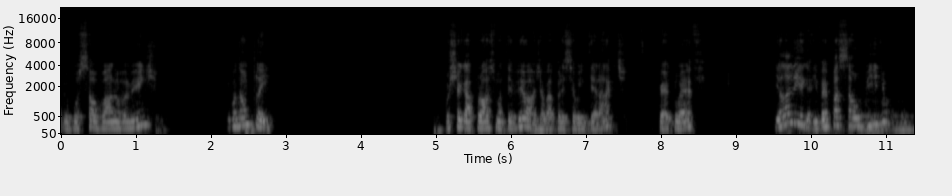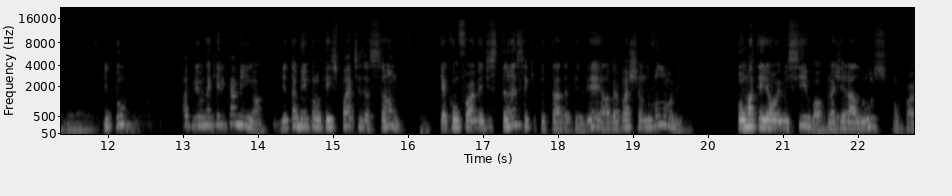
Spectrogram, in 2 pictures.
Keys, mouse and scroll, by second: 0.8 click, 2.5 click, 3.9 click, 4.1-4.8 typing, 7.6 f, 8.8 s, 9.2 a, 14.4 d, 16.0 w, 19.6 d, 20.2 w, 21.2-22.7 right drag.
